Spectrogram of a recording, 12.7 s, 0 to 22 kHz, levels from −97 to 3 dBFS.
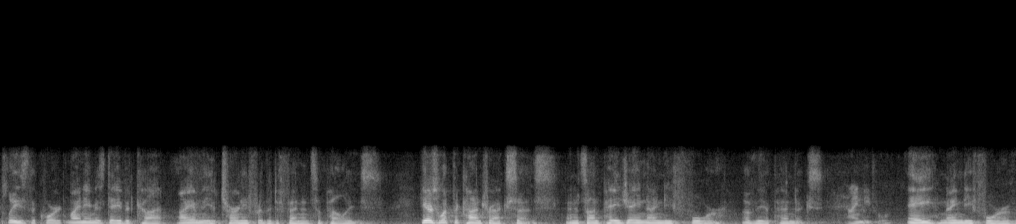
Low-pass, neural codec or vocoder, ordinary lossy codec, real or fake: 7.2 kHz; vocoder, 44.1 kHz, 80 mel bands, Vocos; Opus, 16 kbps; fake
